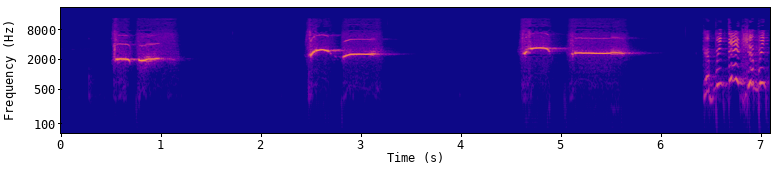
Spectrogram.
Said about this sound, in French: Dans cette traversée soudaine, il entendit siffler non loin de là.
